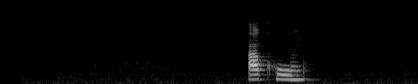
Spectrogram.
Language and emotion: Russian, neutral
